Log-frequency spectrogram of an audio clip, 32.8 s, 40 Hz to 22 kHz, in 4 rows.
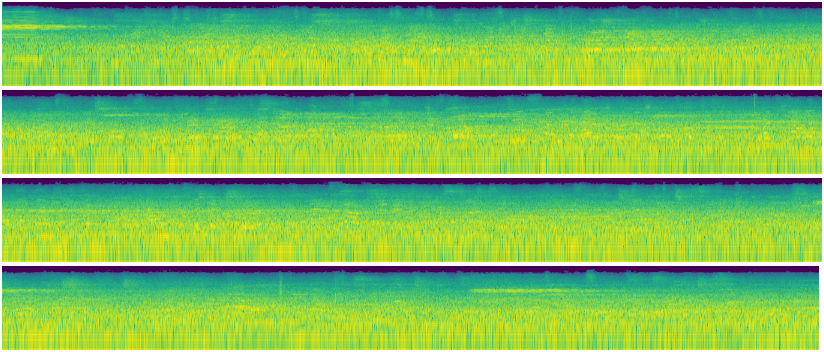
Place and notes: Bree Street Taxi Rank, Newtown, Johannesburg, South Africa - Everyone's broadcasting...
A stroll through Bree street taxi rank… I often travel from here… this day, I came for listening… everyone’s “broadcasting” here… I drift across the ground floor level … between parking combies, waiting and lingering people … along the small stalls of the traders… then half a floor up through the “arcade” along the market stalls…
(mini-disk recording)
6 March, ~14:00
